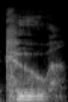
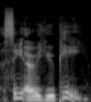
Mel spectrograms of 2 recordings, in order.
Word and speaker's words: coup: Does he think to raise a coup? Coup is spelt C-O-U-P, but the P is silent.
